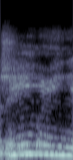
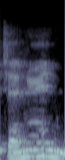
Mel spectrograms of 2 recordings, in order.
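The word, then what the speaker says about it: genuine: 이게 장르라고 읽어요? 장르도 있고. G유인이 아니고. 아니, 제뉴인, 이거는 네.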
